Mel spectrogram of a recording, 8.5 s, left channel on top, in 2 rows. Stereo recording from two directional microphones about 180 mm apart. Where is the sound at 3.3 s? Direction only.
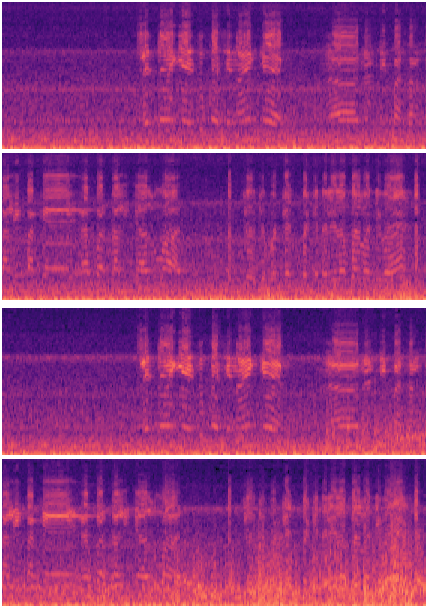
15° right (ahead or behind).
